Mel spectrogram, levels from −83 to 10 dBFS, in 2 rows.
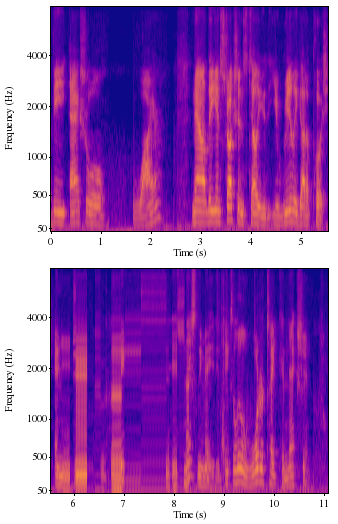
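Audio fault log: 1.15–1.63 s, 2.44–2.52 s, 6.65–6.73 s and 10.78–10.92 s: comfort noise in place of the background. In pauses where the background sits about 25 to 30 dB below the loud parts, the real ambience gives way to a smooth, featureless hiss lasting 480, 80, 80 and 140 ms. It is about 4 dB quieter in the first three and about 1 dB quieter in the last. The likely cause is discontinuous transmission, with the receiver synthesising shaped noise while the sender stays silent. Unlike a dropout, the gap is filled rather than silent. Unlike a noise gate, the hiss holds steady instead of cutting to nothing.
5.77–8.29 s: robotic sound from repeated short buffers. For about two and a half seconds the audio becomes a rigid, metallic buzz at 66.8 Hz. That pitch fits a chunk of roughly 15 ms being replayed over and over, and all of the stretch is made of these repeats rather than fresh audio. 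The likely cause is audio reaching the jitter buffer too seldom. Unlike a pitch shift or ordinary codec coloration, the fixed buzz ignores the sound's own pitch while still loosely following its shape.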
